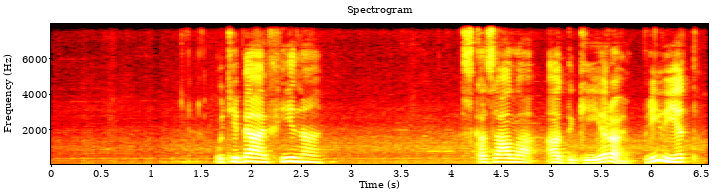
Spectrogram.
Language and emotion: Russian, neutral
